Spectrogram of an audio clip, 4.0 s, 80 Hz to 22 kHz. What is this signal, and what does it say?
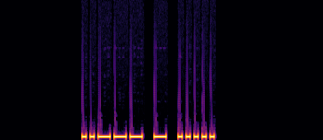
Morse code, heard as a keyed tone, about 24 wpm, 700 Hz. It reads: 2T5
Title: Speed-Racing - Three Letter-Number Combinations - 20wpm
